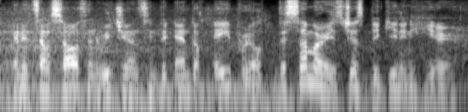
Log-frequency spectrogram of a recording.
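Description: Noticeable background noise surrounds a man's voice, heard in a dry sound with no echo. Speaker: travel vlogger. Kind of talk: casual vlog chat. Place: street. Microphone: phone near.

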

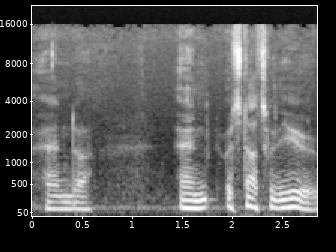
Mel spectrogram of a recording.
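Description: With an American accent, a man speaks in a dark, mellow tone with fairly even intonation. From Australia. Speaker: Zen teacher. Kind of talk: dharma talk. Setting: meditation hall with audience. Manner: casual, halting with fillers. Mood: calm, reflective, warm. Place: home room. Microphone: lapel.

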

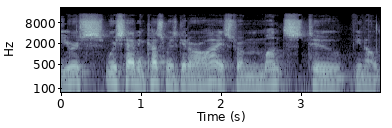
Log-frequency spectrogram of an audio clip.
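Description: Over light background noise, a man speaks at a moderate pace in a somewhat breathy voice. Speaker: webinar host. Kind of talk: webinar interview. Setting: webinar. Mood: friendly, relaxed. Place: studio. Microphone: lapel.

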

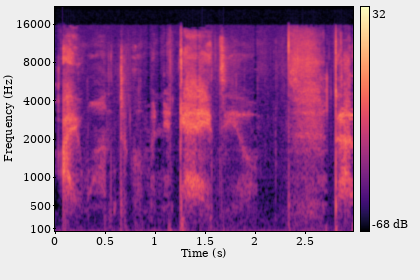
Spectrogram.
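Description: A woman is whispering. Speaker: ASMR storyteller. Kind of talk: channel announcement to camera. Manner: repeats the announcement in English, playful sign-off.

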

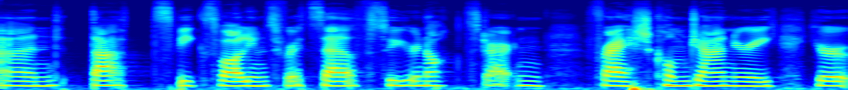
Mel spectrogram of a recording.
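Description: A woman with a western Irish accent, monotone and flat, at a fairly slow pace against a quiet background. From Ireland, Galway. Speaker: Gaelic football player and teacher. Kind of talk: casual interview. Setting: hotel. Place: hall. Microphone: handheld.

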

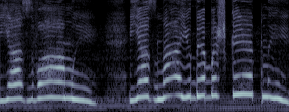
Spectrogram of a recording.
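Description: Clear background noise behind a very slow, put-on character voice. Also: woman, extremely high pitch for a woman. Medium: read story. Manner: eager, excited.

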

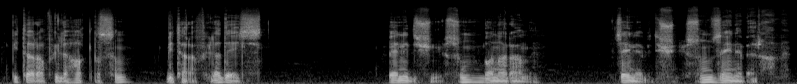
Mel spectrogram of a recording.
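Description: Using a put-on character voice, a man speaks low, at a fairly quick pace, with a fairly bright tone, a slightly husky edge, and long, frequent pauses. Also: ordinary pitch variation.

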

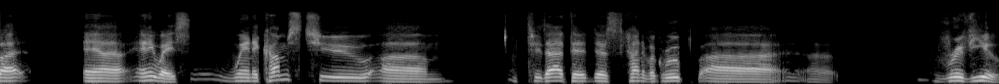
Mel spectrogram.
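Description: A man at a very slow pace with long, frequent pauses and ordinary pitch variation, over a quiet background, in a dry sound with no echo. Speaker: spiritual teacher. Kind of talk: interview answer. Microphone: headset.

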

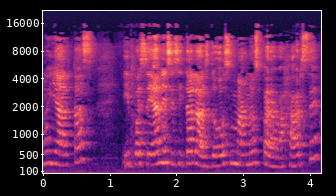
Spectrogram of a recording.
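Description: Audible room echo with light background noise. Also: woman. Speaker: home vlogger. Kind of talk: casual vlog chat. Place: kitchen.

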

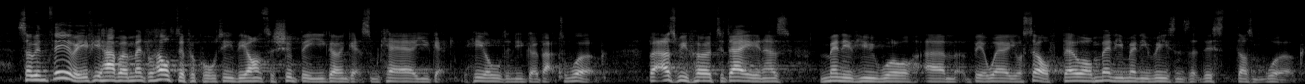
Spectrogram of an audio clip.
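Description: A man at a fairly quick pace, with ordinary pitch variation. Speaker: conference speaker. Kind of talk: conference talk. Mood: warm, smiling, relaxed. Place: stage. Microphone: podium.

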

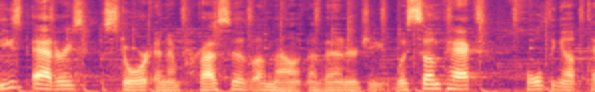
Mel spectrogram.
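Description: A man speaks at a moderate pace, backed by faint music. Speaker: automotive trainer. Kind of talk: lecture. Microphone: lapel.

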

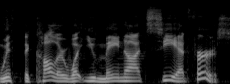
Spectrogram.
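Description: The tone is bright, sharp and animated. The background is quiet and the sound is dry with no echo. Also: man. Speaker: esports show host. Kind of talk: casual panel discussion. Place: home room.

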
